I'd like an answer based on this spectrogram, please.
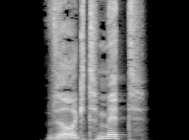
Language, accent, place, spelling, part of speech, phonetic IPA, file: German, Germany, Berlin, wirkt mit, verb, [ˌvɪʁkt ˈmɪt], De-wirkt mit.ogg
- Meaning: inflection of mitwirken: 1. third-person singular present 2. second-person plural present 3. plural imperative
